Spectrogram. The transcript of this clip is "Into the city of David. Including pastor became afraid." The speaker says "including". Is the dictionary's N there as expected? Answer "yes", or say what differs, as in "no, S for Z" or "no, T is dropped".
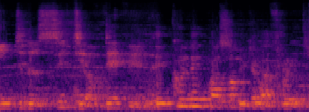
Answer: no, N is dropped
